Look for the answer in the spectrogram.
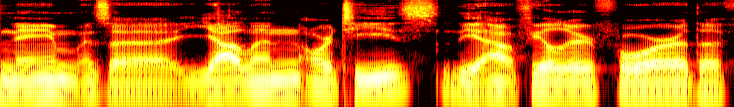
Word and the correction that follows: Jalen: I think it's big... Jalen. – Jalen? Okay, Jalen Ortiz.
